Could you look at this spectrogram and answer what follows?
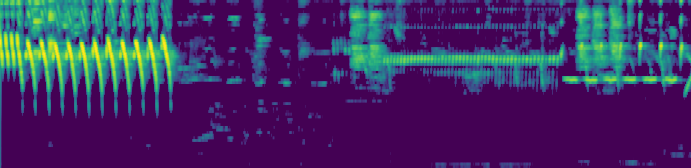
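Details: Canary song for training young canaries: a rhythmic series of about a dozen sharp falling notes, a quiet gap, then a long thin steady trill.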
